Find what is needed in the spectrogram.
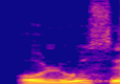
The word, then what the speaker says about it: Aulus: Olus était une forme, une prononciation vulgaire du prénom Aulus, parce que le Aou, à partir d'un certain moment, au début de notre ère, était prononcé dans les quartiers populaires olus.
